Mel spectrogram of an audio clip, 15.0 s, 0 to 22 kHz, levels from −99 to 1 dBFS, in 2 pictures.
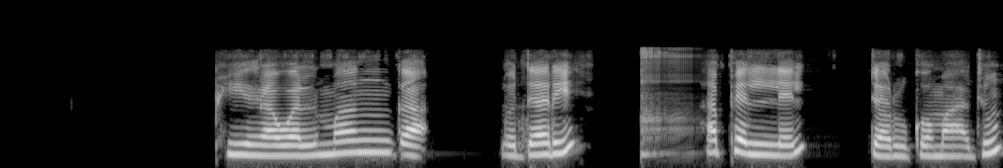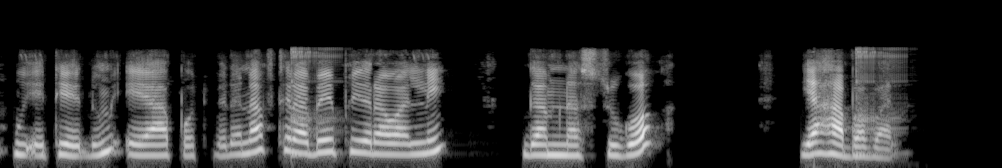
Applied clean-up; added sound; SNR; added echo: classical method spectral subtraction.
